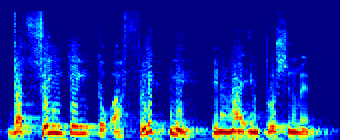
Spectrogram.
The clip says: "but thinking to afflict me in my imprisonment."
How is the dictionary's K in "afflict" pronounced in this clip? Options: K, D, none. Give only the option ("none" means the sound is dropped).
K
